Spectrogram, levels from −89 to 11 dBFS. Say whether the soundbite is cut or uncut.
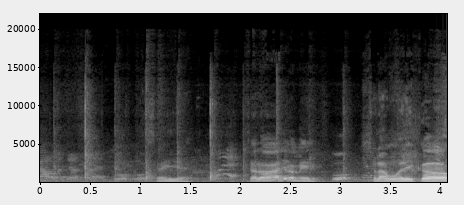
cut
